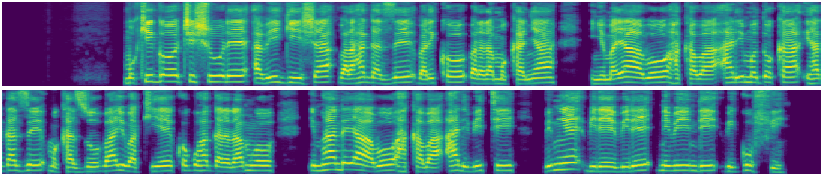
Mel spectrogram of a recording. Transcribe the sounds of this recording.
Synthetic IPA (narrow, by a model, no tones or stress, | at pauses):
mukiɡo̞t͡ʃiʃuːɾe̞ʔaβiːɡiʃaβaɾaɦaɡaze̞βaɾikʰo̞βaɾaɾamukaɲa | iɲumajaːβo̞ɦakaβahaɾimo̞do̞kaʔihaɡaze̞mukazuβajuβakʰije̞kwo̞ɡuɦaɡaɾaɾamŋo̞ | imhaːnde̞jaːβo̞ɦakaβahaɾiβiti | βimŋe̞βiɾe̞ːβiɾe̞niβiːndiβiɡufi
